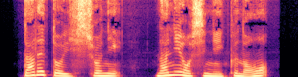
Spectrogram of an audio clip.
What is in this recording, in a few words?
anime, japanese; Japanese question words; anime-style conversations; practice japanese question words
